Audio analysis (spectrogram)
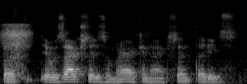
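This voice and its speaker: A man with a slightly low voice chats as a review guest. He is casual and opinionated, feeling his way through his thoughts in a halting, reflective manner. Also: flat delivery, gravelly, a crowd in the background, low-quality recording. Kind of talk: casual opinionated film chat.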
